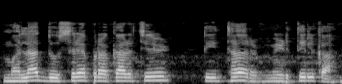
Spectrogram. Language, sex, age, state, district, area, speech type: Marathi, male, 18-30, Maharashtra, Nagpur, urban, read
